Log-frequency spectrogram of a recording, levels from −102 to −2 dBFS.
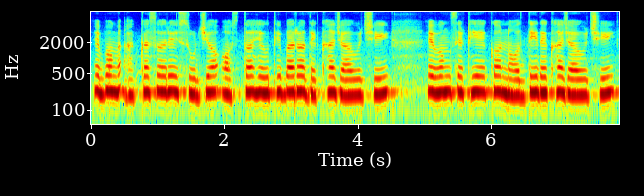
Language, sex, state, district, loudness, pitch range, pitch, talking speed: Odia, female, Odisha, Nuapada, -10 LUFS, 205-225 Hz, 220 Hz, 90 wpm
